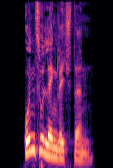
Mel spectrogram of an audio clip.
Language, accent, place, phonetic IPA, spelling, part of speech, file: German, Germany, Berlin, [ˈʊnt͡suˌlɛŋlɪçstn̩], unzulänglichsten, adjective, De-unzulänglichsten.ogg
- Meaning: 1. superlative degree of unzulänglich 2. inflection of unzulänglich: strong genitive masculine/neuter singular superlative degree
